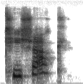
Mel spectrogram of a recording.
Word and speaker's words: Taoiseach: So like a mild example of this is like we were just talking about the head of Ireland, the Taoiseach, is that how you pronounce it? Yes, yeah.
